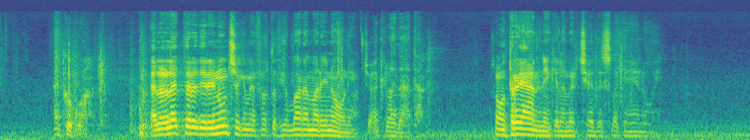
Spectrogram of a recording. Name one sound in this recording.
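A second man answers in a firm voice nearby.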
